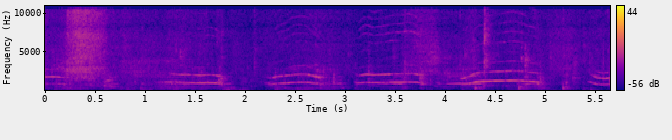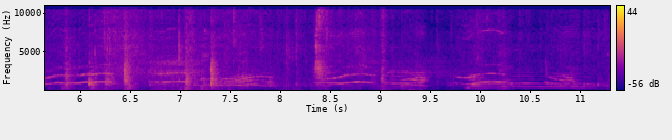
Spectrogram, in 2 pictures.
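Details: German Shepherd whelping with seven newborn puppies: a steady chorus of thin, arching squeaks and whimpers, several pups calling at once, rising then falling in quick succession, about four cries a second, with soft background rustling.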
